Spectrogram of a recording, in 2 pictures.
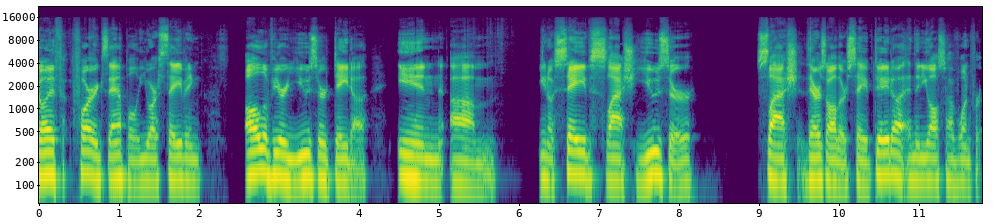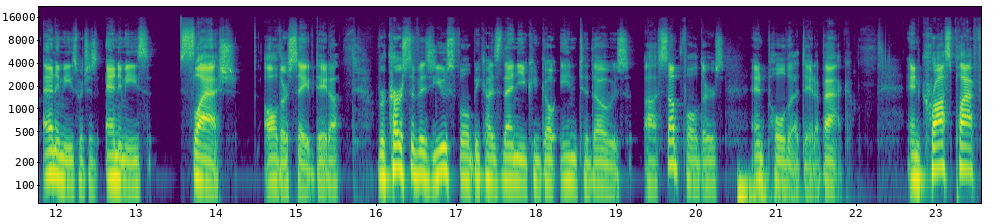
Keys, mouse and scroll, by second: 23.1 click, 23.3 click.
